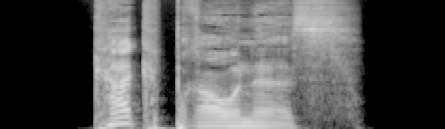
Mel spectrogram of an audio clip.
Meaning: strong/mixed nominative/accusative neuter singular of kackbraun
- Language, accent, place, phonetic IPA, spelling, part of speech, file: German, Germany, Berlin, [ˈkakˌbʁaʊ̯nəs], kackbraunes, adjective, De-kackbraunes.ogg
